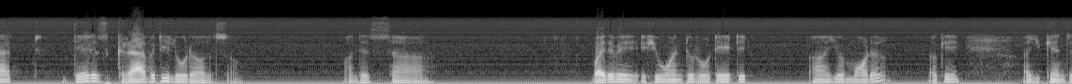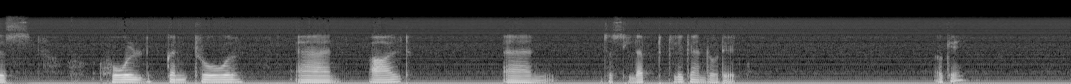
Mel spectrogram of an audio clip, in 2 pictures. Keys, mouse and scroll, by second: 8.5-8.9 scroll up 1, 12.4 ctrl+Num_Lock, 12.4-14.1 scroll down 1, 17.3-21.4 ctrl+alt+drag.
